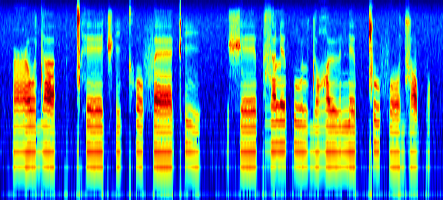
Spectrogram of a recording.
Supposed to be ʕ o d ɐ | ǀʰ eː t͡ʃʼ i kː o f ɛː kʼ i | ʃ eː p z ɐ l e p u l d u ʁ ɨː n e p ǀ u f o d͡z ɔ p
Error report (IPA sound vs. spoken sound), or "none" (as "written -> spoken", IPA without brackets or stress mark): kː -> kʰ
